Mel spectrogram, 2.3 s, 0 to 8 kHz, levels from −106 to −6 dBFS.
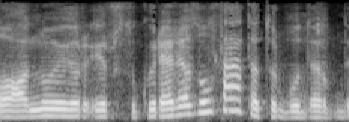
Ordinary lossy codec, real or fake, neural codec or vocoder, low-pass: AAC, 32 kbps; fake; vocoder, 22.05 kHz, 80 mel bands, WaveNeXt; 7.2 kHz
